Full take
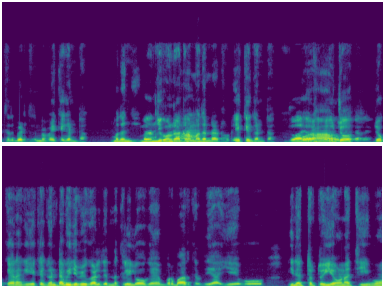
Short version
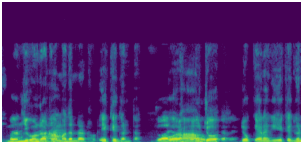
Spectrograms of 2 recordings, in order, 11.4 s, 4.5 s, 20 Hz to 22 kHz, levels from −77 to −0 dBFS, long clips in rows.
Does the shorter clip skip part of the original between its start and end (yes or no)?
no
